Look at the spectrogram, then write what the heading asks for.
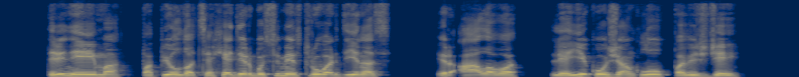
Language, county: Lithuanian, Panevėžys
